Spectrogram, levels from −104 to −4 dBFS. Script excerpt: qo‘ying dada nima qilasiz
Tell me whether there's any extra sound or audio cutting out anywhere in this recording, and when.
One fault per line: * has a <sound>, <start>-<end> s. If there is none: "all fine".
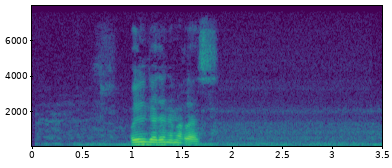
all fine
